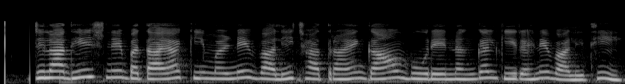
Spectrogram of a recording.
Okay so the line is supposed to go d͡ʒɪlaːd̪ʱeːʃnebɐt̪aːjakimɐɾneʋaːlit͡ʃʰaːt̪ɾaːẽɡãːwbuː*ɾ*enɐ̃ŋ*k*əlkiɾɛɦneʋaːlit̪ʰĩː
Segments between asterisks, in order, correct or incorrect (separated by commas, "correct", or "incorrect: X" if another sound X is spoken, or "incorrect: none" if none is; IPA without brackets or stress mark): correct, incorrect: ɡ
